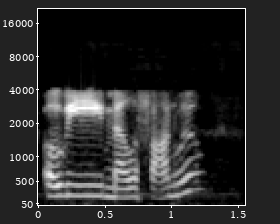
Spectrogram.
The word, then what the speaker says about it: Obi Melifonwu: Obi Melifonwu? – That's how I would pronounce it. I'm going to say you're right.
